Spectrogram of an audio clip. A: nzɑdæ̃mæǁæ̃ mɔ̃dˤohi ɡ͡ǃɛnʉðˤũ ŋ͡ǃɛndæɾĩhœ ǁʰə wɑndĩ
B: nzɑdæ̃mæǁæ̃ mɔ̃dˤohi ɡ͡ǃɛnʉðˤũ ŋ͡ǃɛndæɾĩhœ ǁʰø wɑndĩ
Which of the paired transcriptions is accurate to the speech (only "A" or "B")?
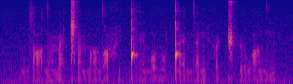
B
